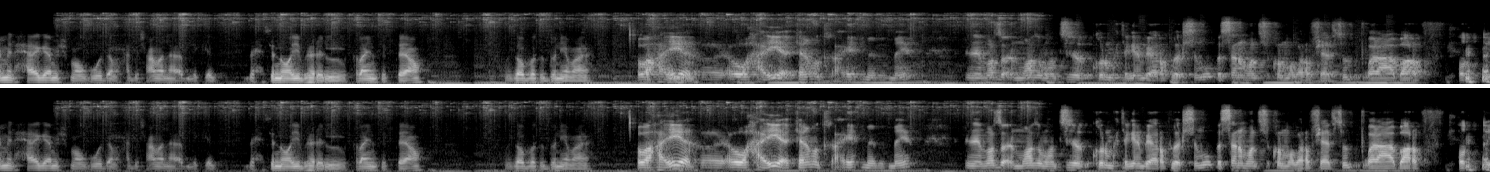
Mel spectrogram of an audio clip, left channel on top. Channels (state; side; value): normal; both; correlation 0.83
